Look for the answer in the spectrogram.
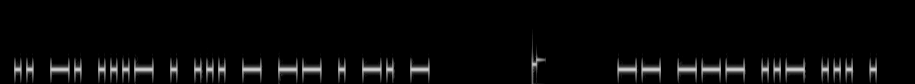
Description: Morse code, heard as a keyed tone, about 20 wpm, 700 Hz. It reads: INVESTMENT MOUSE
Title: Sentences from Top 700 Words - New Word Drill - 20wpm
